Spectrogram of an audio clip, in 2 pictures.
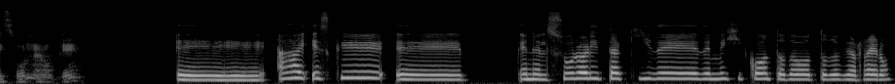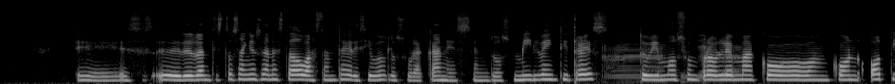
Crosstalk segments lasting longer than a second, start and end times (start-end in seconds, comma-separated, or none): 15.0-16.4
